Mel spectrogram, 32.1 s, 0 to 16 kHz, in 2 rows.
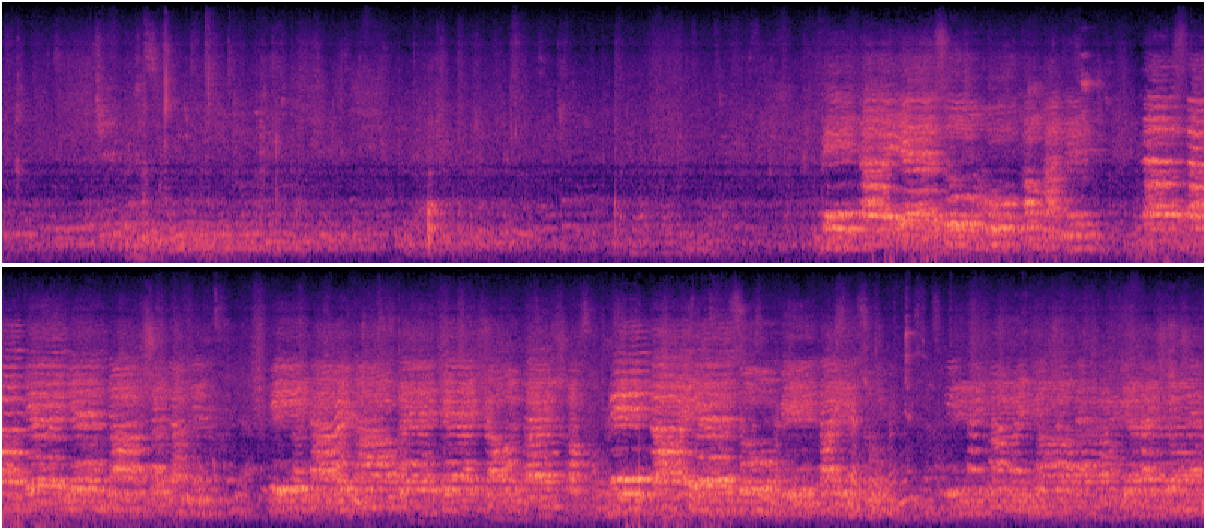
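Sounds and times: mixed choir singing: 10.7 - 32.0.

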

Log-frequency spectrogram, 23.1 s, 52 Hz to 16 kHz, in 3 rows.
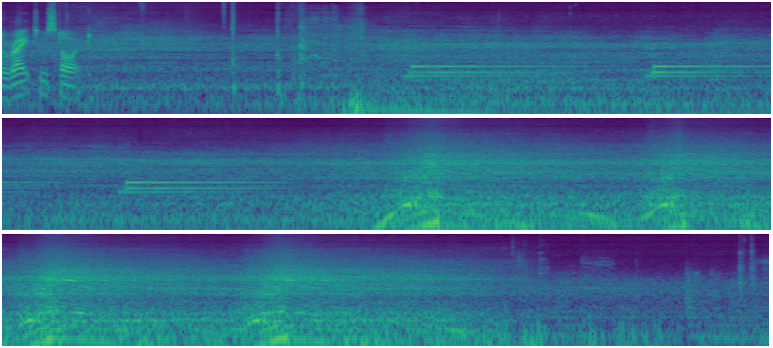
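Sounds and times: car engine idling: 0.0 - 23.0
car engine revving: 0.7 - 20.9.

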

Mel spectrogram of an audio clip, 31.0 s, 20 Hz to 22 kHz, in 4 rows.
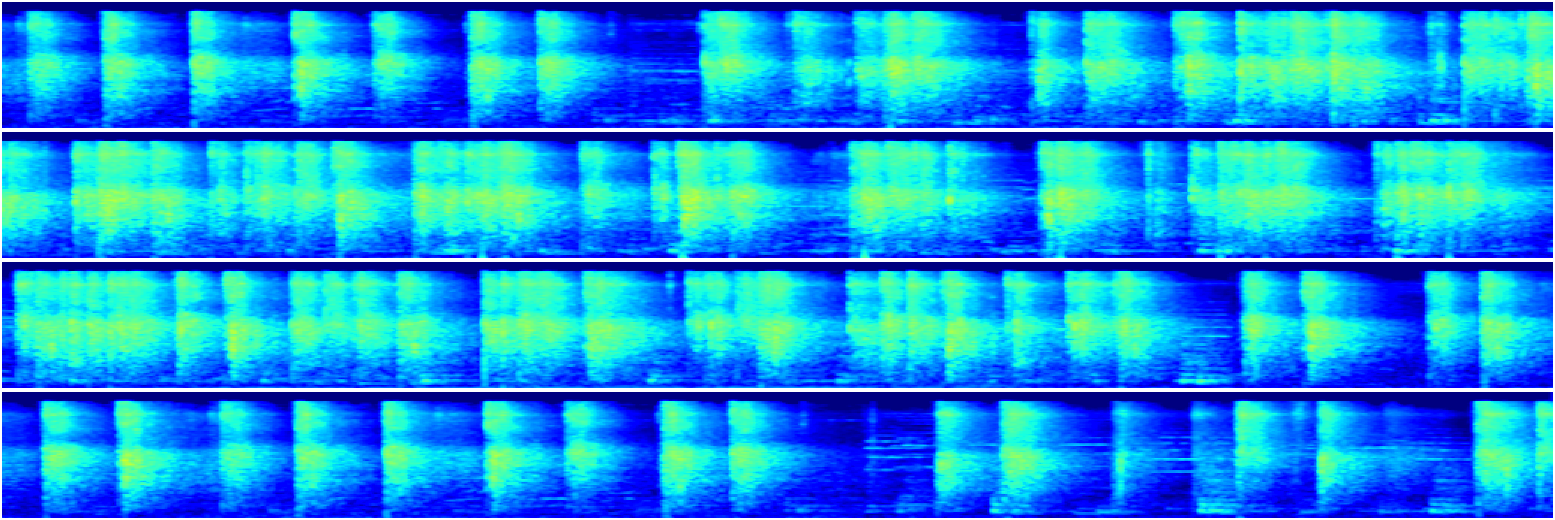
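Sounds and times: whips cracking: 0.0 - 27.2, 30.6 - 31.0.

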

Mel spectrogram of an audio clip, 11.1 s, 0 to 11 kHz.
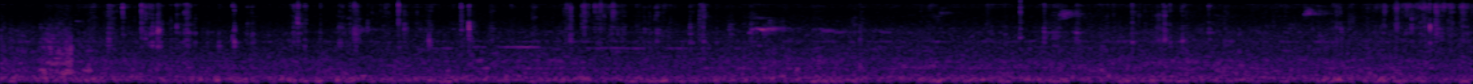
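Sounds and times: faint outdoor background: 0.0 - 11.0
faint thin whistle: 3.6 - 5.1.

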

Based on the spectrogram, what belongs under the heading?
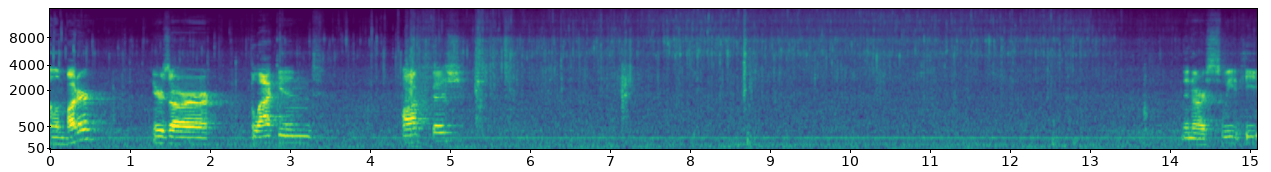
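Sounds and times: fish frying in a pan: 2.4 - 14.2.

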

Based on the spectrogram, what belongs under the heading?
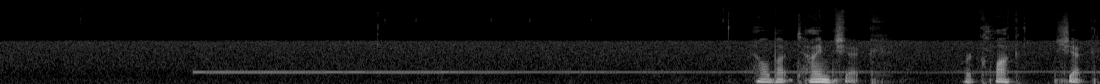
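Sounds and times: radio receiver hiss: 0.0 - 11.0
faint clicks: 0.7 - 1.0, 3.2 - 4.3, 7.1 - 7.4
steady digital signal tone: 1.9 - 11.0.

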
